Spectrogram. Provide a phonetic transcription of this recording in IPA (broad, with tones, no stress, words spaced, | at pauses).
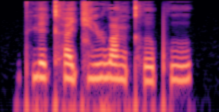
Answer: pʰɥɛ˥˧kʰä˥˩t͡ɕy˥ ɻwɑ˥˩ŋkʰɤ˧˥pʰu˧˥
